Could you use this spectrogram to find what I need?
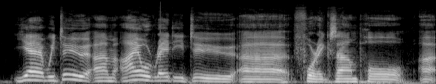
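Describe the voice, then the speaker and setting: A man talks with a Scottish accent. The recording is very clean and the background silent. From Scotland. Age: 60s. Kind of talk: radio interview.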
